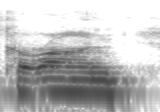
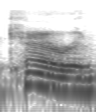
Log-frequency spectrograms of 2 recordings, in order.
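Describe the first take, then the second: First: The second syllable sounds like 'ran'. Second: The second syllable sounds like 'ren'. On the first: It is how the fighter's name is actually said. The speaker calls it right. "His name is pronounced Karan" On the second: It is the joking, common-name way of saying it. The speaker calls it wrong. "as much fun as we all had with it that Boots was fighting a Karen"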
